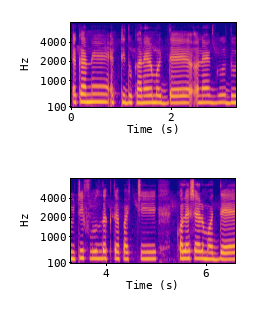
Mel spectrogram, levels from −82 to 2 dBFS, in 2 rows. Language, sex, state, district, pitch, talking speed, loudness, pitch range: Bengali, female, Assam, Hailakandi, 245 Hz, 120 wpm, -15 LUFS, 235-250 Hz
